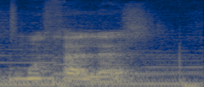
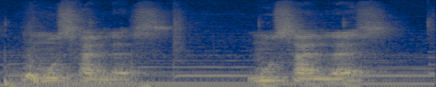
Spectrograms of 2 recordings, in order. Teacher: in Egyptian Arabic dialect, the Th sound is changed to S sound. You can still pronounce it with the Th sound if you want, but we mostly pronounce it with the S sound because it's much easier and more simple.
